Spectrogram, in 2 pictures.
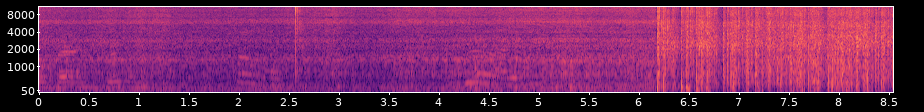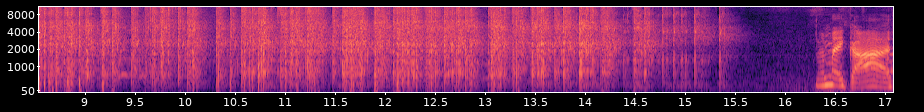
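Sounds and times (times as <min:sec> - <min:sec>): firework cracks and bangs: 0:00.0 - 0:15.6.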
